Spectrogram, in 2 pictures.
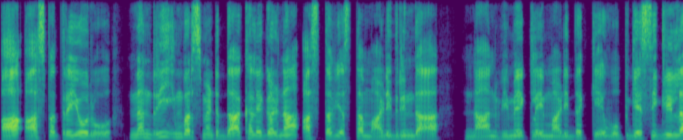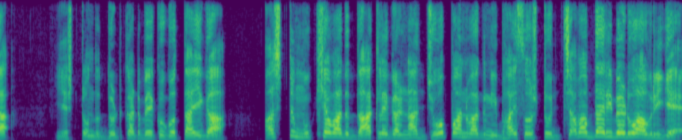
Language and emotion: Kannada, angry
